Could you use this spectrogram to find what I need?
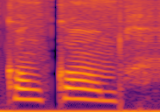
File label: "concombre", French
